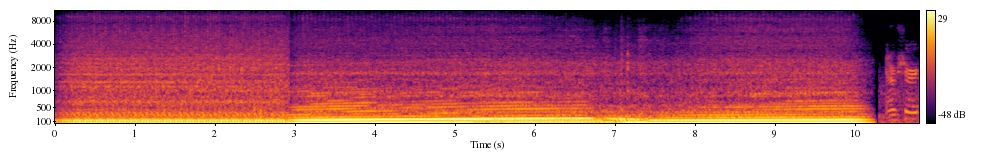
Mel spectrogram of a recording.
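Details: Roughly 30-year-old Mazda Miata small petrol engine idling and revving with a fast, buzzy ticking, the common hydraulic lifter tick, likened to a weed whacker.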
